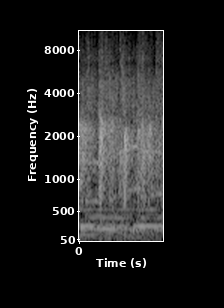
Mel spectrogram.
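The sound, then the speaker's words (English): Audience applause for people coming up at an event: soft, continuous clapping from a crowd, faint and even throughout. “So give them a round of applause for coming up.”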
